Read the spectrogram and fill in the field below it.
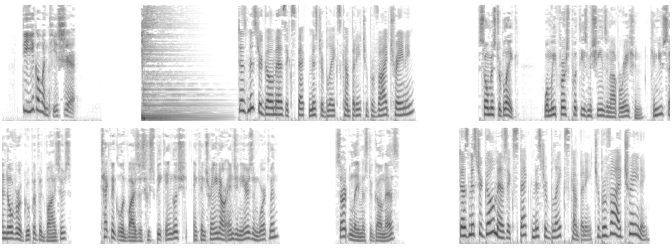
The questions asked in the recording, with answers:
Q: Does Mr. Gomez expect Mr. Blake's company to provide training?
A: Yes, he does.He expects the company to send a group of technical advisors to provide training.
